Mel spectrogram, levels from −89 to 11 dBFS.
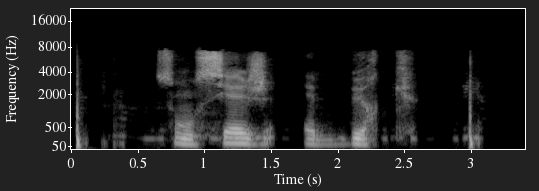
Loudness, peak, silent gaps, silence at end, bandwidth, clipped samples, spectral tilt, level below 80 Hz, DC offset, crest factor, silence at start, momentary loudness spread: -25 LUFS; -8 dBFS; 1.65-1.72 s, 2.72-2.85 s; 0.35 s; 8 kHz; under 0.1%; -3 dB/octave; -50 dBFS; under 0.1%; 22 dB; 0.05 s; 20 LU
